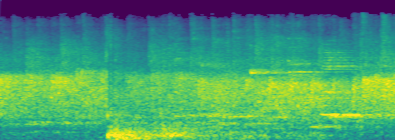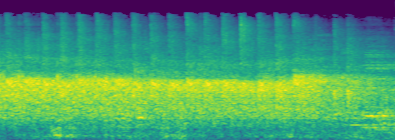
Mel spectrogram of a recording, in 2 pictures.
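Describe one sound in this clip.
Footsteps shuffle across a hard floor in a large echoing hall.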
